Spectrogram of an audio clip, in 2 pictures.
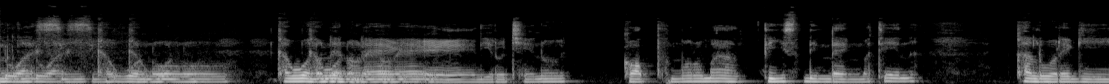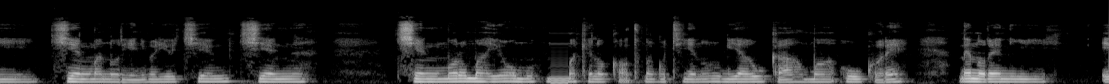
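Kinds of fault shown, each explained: Generation loss: Repeated lossy re-encoding, likely about seven MP3 passes at 64 kbit/s, leaves the speech swirly, hollow and smeared with soft attacks. A spectrogram shows nothing above 16.5 kHz, patchy spectral holes and blurred onsets rather than crisp vertical edges.
Doubled audio track: A second full-band copy of the speech, about 5 dB quieter and roughly 300 ms late, runs from the start until 4.5 s, likely from a duplicated capture path. The waveform shows each burst repeated, and the copy stops abruptly, with no reverberant tail.
System hang loop: After "chieng moro mayong", an 11.61 ms slice repeats 15 times from 16.60 to 16.78 s, giving a steady 86.1 Hz buzz before "makelo koth magotieno gi" resumes. This fits a 512-sample buffer cycling while the system froze, seen as identical repeating cycles on the waveform.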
